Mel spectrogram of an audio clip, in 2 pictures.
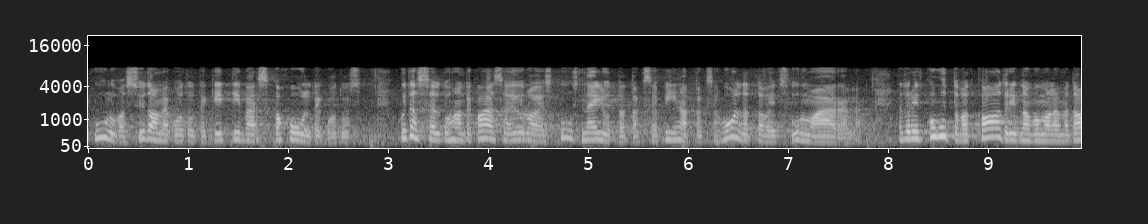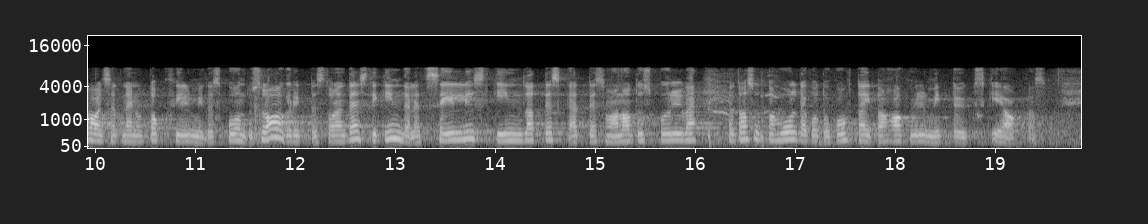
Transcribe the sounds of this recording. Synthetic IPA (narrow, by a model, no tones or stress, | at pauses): kuːluvɑsːyd̪̥ɑme̞ko̞d̪̥ud̪̥e̞ke̞t̪ʲːˑiværskɑho̞ːld̪̥e̞ko̞d̪̥us | kujd̪̥ɑsːeɑlt̪uɦɑnd̪̥e̞kɑɦe̞sɑe̞wɾo̞ɑjeskuːsnælʲjut̪ːˑɑt̪ːˑɑksjɑpiːnɑt̪ːˑɑkseɦo̞ːld̪̥ɑt̪ːˑɑvɑjd̪̥surmɑæːɾe̞̰lḛ | ned̪o̞lʲid̪̥̚ko̞ɦut̪ːˑɑvɑd̪̥̚kɑːd̪̥rid̪nɑɡumeole̞me̞t̪ɑvɑlise̞lt̪næjnud̪̥t̪o̞kːˑfilmid̪̥e̞sko̞ːnd̪̥uslɑːɡ̥eɾit̪ːe̞st̪o̞le̞nt̪æjest̪ikind̪̥e̞le̞t̪se̞lʲːist̪kind̪̥lɑt̪ːˑe̞skæt̪ːe̞svɑnɑd̪̥uspɤlve̞jɑt̪ɑsut̪ːˑɑɦo̞ːld̪̥e̞ko̞d̪̥uko̞ht̪ɑejt̪ɑɦɑkylːmit̪ːe̞ykskiɑkˑːɑ̰s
